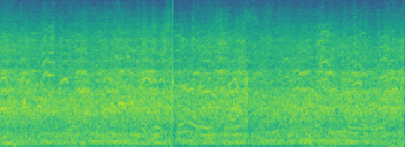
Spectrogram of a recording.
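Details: Snow geese in a large flock in Skagit Valley, Washington, calling continuously: a dense overlapping chorus of nasal honks and yelps with no pause.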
